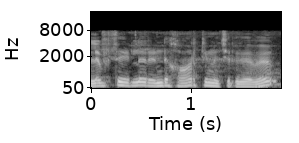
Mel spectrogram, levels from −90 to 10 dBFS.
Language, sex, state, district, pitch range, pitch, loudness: Tamil, male, Tamil Nadu, Kanyakumari, 135-165 Hz, 145 Hz, -14 LUFS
